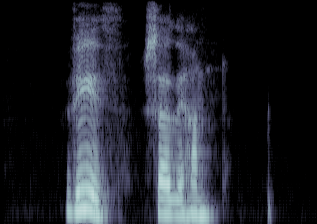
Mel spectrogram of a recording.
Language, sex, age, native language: Icelandic, female, 20-29, Icelandic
